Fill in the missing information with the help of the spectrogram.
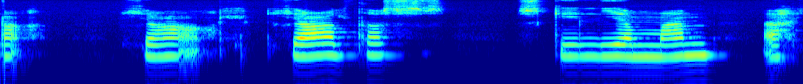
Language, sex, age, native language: Icelandic, male, 7, Icelandic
